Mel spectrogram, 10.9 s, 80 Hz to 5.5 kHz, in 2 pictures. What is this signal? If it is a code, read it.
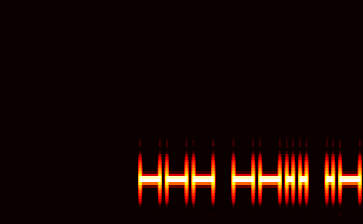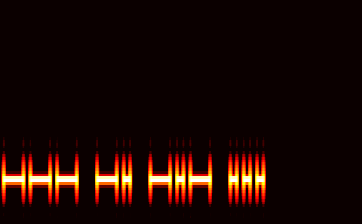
Morse code, heard as a keyed tone, about 12 wpm, 600 Hz. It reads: OZ1NKS
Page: 2 ekstra ordmellemrum mellem kaldesignalerne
